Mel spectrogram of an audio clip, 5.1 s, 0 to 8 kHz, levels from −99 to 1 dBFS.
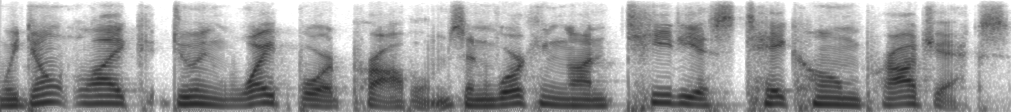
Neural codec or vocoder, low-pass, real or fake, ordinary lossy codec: none; 7.2 kHz; real; Opus, 16 kbps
